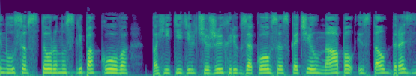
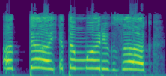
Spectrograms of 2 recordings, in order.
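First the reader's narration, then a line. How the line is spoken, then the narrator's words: Squeaky boy's wail. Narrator (Russian): Горженко, толстый мальчик, писклявым голосом завопил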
